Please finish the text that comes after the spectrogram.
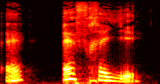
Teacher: remember, double F, so you open the E, so E, effrayé.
